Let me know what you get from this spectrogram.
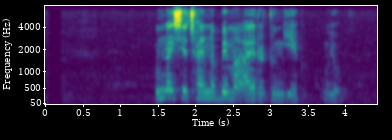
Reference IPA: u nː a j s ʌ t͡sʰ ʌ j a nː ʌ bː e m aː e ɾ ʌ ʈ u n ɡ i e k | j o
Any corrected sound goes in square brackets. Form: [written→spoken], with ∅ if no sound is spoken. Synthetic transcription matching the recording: u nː a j s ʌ t͡sʰ ʌ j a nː ʌ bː e m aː e ɾ ʌ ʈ u [n→ŋ] ɡ i e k | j o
